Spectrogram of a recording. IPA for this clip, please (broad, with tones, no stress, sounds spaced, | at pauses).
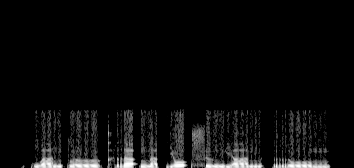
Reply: k w a˧ n p l ɤː˦˥ kʰ r a˥˩ ʔ n a˨˩ t̚ j ɔ˥˩ ʔ s ɯ˧ ŋ j a˧ n | r o˧ m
